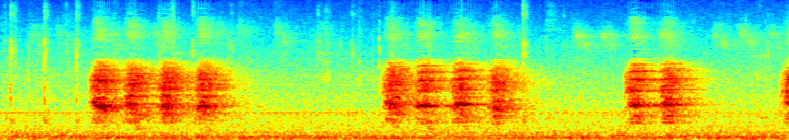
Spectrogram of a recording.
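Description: Baby monkey giving high squealing cries in three bouts, each a quick run of several calls: about a second in, near the middle, and near the end.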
